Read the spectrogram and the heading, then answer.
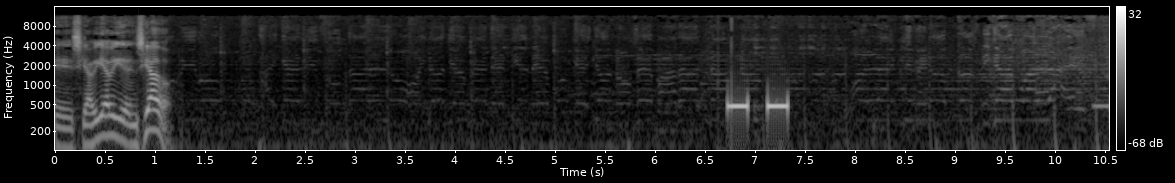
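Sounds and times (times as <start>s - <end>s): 
speech: 0.0s - 1.3s
faint low tones on a telephone line: 6.6s - 7.4s, 10.4s - 10.5s
telephone keypad dialing beeps while a long-distance call is reconnected: 6.6s - 7.4s.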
